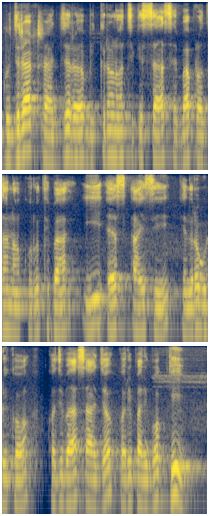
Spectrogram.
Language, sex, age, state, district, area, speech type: Odia, male, 30-45, Odisha, Kalahandi, rural, read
